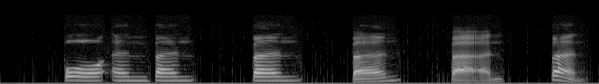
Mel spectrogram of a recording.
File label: "ben", Chinese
